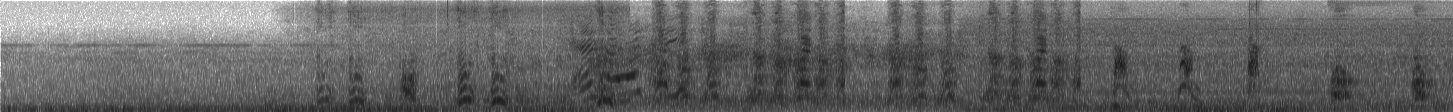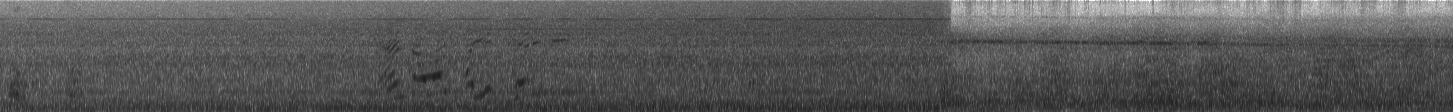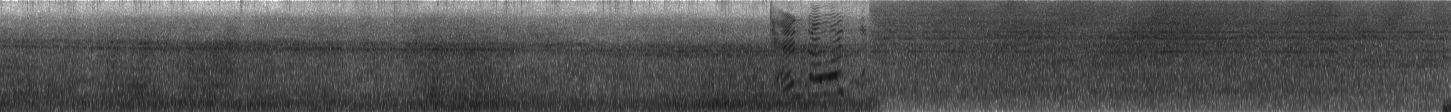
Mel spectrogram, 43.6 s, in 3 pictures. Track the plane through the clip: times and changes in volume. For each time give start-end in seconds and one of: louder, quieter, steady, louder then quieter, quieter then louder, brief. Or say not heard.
0.0-43.5 louder.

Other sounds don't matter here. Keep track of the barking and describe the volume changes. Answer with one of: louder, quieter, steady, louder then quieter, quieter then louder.
steady.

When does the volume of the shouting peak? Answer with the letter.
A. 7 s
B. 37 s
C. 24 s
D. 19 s
B.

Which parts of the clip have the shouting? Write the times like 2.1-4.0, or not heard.
5.7-7.2, 18.2-20.0, 36.8-37.8.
